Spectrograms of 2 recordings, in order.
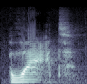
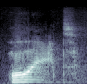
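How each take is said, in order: Both takes have the same delivery.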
